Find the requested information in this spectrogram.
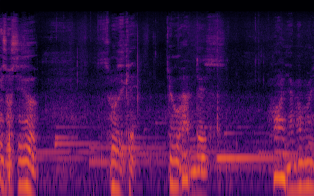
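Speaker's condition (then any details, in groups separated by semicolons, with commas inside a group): Tongue cancer, partial glossectomy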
